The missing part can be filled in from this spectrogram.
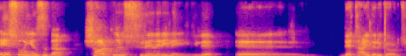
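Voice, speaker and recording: A very slow pace with very even loudness. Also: woman. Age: 40s. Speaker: podcast host, works in music rights management. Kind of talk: interview. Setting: video call.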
